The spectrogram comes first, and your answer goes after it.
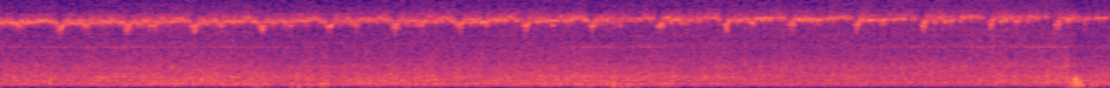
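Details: Ford Crown Victoria idling: thin, very high squeal chirping about three times a second from a slipping serpentine belt in the engine compartment.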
